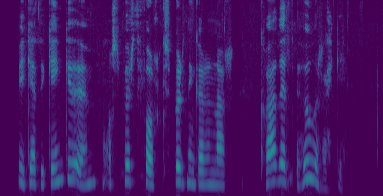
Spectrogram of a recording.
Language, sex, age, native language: Icelandic, female, 50-59, Icelandic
